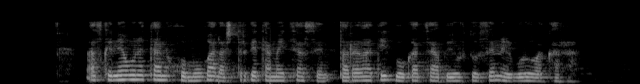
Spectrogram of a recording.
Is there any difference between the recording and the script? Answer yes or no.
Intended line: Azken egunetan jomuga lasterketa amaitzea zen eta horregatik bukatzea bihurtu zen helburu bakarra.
no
